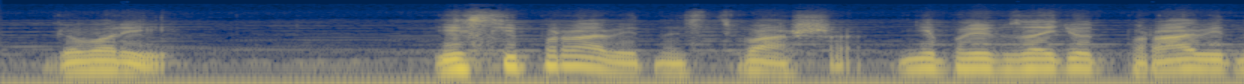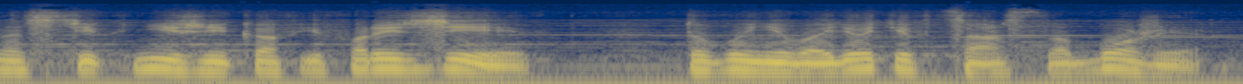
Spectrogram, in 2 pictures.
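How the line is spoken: Plain. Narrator (Russian): сказал Василий

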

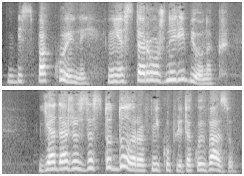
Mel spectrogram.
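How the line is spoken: Exclamation. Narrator (Russian): воскликнул он

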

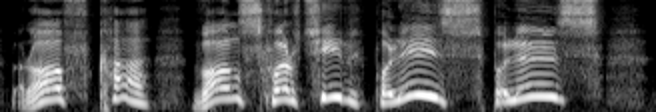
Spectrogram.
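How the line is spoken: Scream. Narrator (Russian): завопила Амалия Ивановна

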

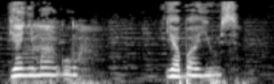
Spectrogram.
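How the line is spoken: Quiet. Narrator (Russian): тихо сказал он

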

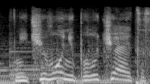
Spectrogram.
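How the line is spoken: Plain. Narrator (Russian): сказал Кирилл

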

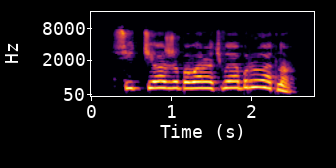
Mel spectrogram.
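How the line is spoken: Frightened shout. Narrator (Russian): испуганно закричала Аня

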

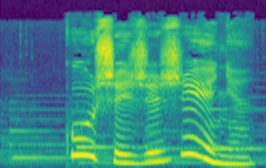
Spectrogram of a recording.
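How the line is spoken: Gentle coaxing. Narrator (Russian): ласково уговаривали его хозяева

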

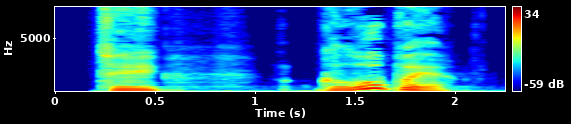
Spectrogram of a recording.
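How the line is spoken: Frightened shout. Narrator (Russian): испуганно закричала Женя

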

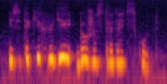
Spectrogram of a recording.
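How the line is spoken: Low-voiced woman. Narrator (Russian): вполголоса проговорила она

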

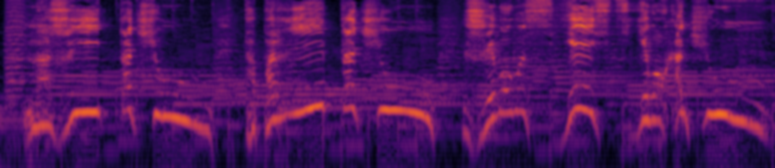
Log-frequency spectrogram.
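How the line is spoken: Pig's frightening voice from underfloor. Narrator (Russian): А свинья из-под пола страшным голосом

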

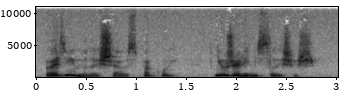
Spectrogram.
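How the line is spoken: Calm. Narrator (Russian): спокойно сказала Вера

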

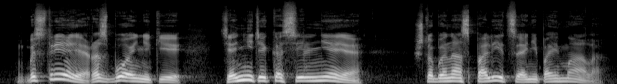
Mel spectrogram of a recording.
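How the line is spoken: Shouting. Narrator (Russian): кричал он

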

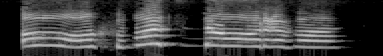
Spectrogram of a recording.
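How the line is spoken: Excited child's exclamation. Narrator (Russian): воскликнул Артур, 10-летний проказник

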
